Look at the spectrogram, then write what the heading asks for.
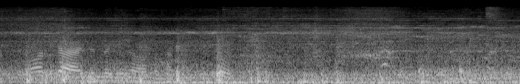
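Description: Indian Railways passenger train running on the track, heard from inside the coach: a loud, steady rumble of wheels on rails, with high gliding wheel squeals in the first second or so.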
